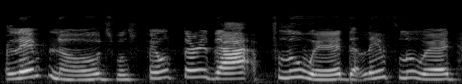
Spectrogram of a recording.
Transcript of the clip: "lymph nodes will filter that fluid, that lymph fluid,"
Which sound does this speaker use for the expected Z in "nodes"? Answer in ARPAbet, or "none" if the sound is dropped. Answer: Z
